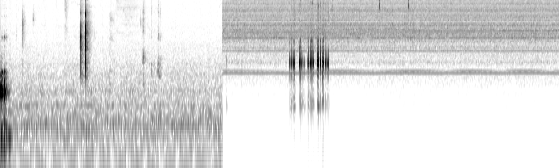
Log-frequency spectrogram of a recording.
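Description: Mostly near silence with faint room tone, broken by a single sharp computer mouse click about a second in and a short cluster of about four quick soft clicks a little after the middle.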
